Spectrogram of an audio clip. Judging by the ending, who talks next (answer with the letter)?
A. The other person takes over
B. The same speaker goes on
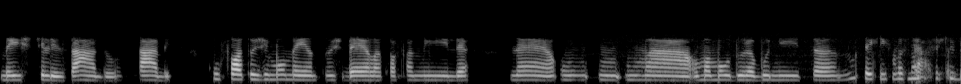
A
